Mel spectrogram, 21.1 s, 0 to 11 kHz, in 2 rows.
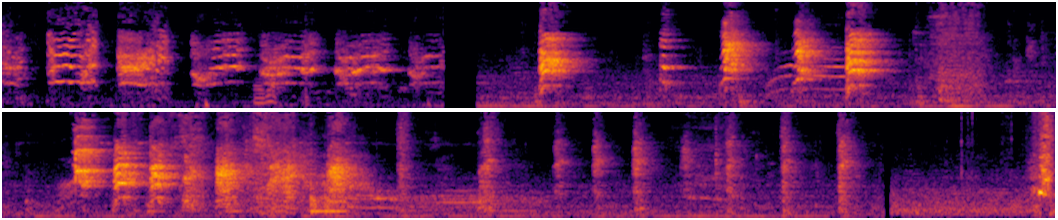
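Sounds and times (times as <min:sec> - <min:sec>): dog barking: 0:05.4 - 0:06.0, 0:06.6 - 0:08.9, 0:11.2 - 0:13.0.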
